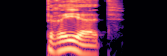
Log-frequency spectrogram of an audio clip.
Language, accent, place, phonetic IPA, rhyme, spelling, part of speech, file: German, Germany, Berlin, [ˈdʁeːət], -eːət, drehet, verb, De-drehet.ogg
- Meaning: second-person plural subjunctive I of drehen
